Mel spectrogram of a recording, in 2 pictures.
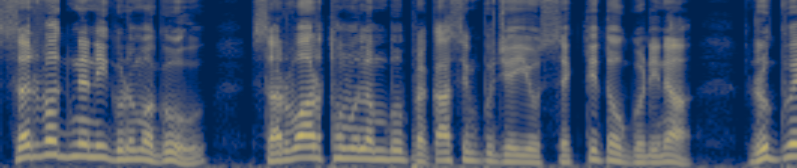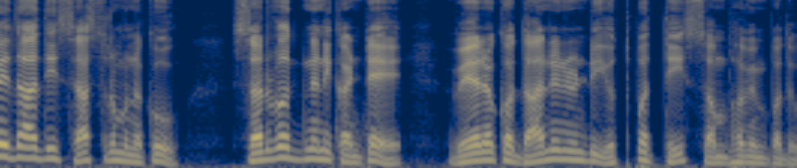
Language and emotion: Telugu, neutral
